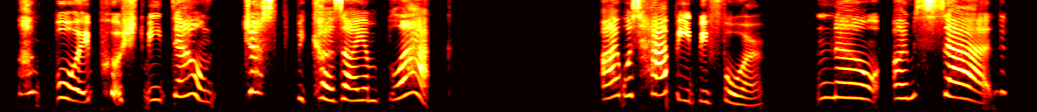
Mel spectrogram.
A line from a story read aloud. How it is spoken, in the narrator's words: cried brave Jack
